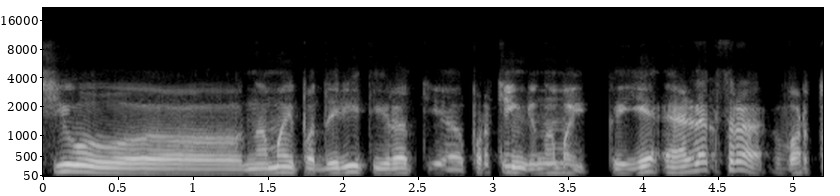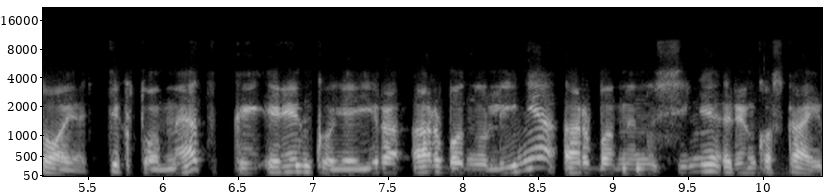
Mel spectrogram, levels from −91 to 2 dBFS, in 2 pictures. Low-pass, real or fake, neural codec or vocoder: 9.9 kHz; real; none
